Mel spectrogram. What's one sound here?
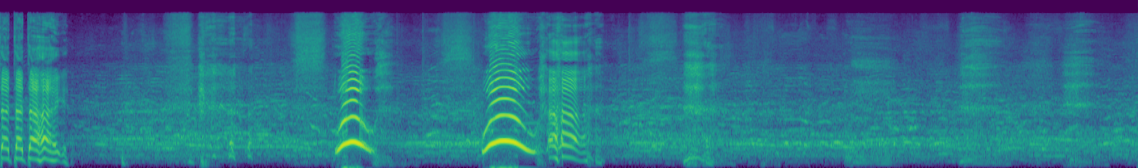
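A crowd of people murmur and pray aloud.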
